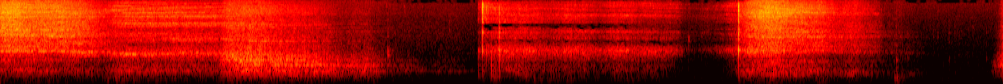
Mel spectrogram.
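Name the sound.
deep breathing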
